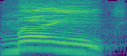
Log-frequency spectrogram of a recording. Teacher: Então esse E tem som de I, de semivogal I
